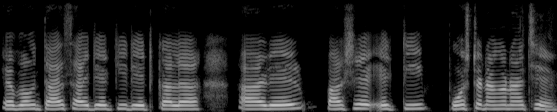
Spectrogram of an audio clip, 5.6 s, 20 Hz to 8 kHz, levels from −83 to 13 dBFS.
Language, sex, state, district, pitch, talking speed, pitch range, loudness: Bengali, female, West Bengal, Purulia, 275 Hz, 140 wpm, 265-285 Hz, -20 LUFS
